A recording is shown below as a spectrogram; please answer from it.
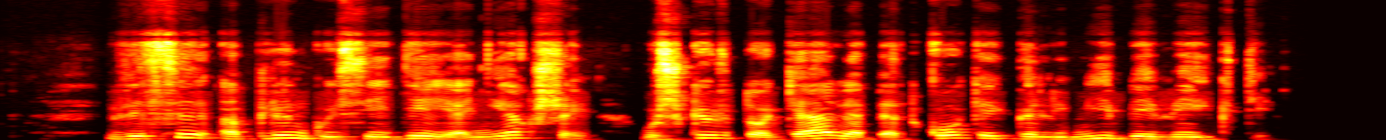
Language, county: Lithuanian, Utena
